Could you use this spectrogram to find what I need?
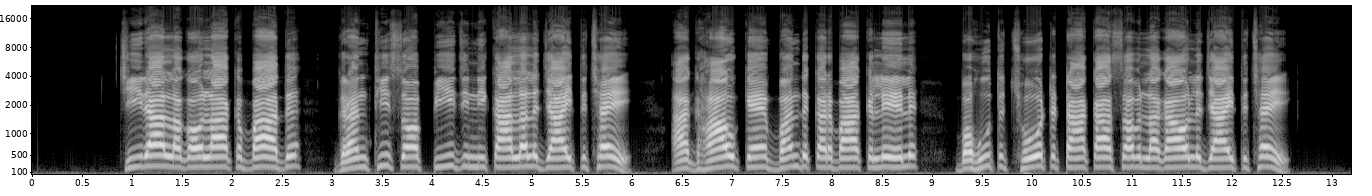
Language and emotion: Maithili, neutral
